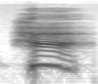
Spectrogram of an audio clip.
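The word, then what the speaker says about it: هاء: হ্যাঁ। হ্যাঁ হা হরফটি উচ্চারণ ক্ষেত্রে অবশ্যই বারিক হবে এবং 1 আলিফ টেনে পড়তে হবে।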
